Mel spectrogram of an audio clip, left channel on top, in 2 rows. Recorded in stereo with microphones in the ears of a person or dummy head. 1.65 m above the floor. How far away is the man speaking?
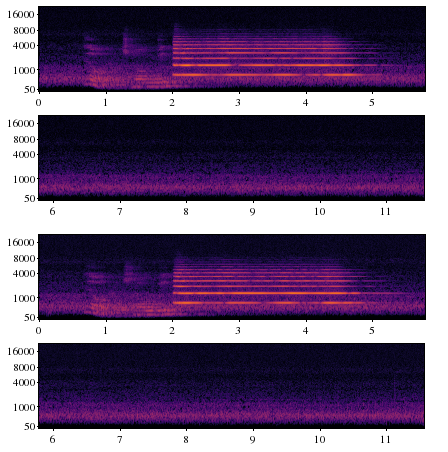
About 5.5 m.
